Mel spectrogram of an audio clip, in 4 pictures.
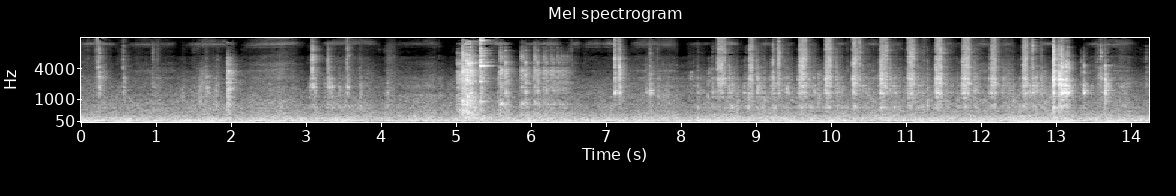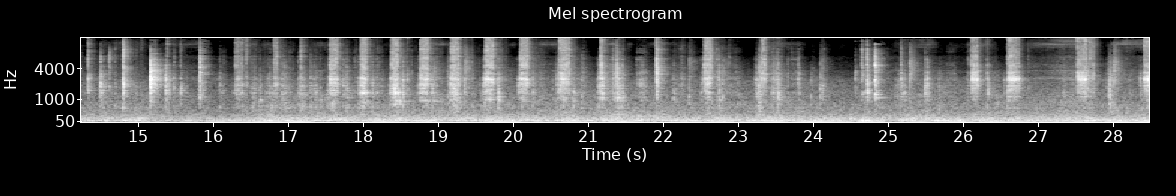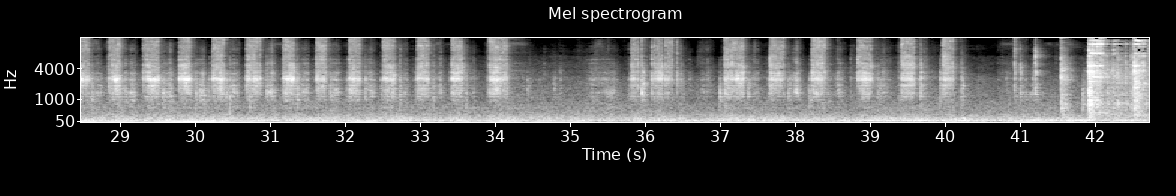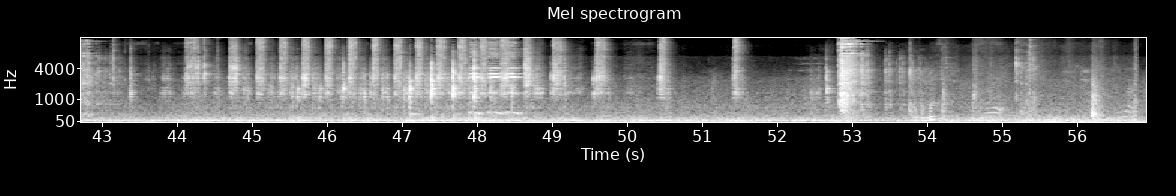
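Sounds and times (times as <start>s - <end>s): ratchet wrench clicking: 7.1s - 34.4s, 35.4s - 41.8s, 43.1s - 50.7s, 51.3s - 51.6s.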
